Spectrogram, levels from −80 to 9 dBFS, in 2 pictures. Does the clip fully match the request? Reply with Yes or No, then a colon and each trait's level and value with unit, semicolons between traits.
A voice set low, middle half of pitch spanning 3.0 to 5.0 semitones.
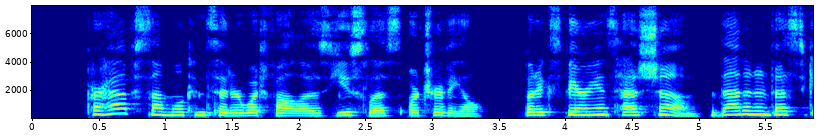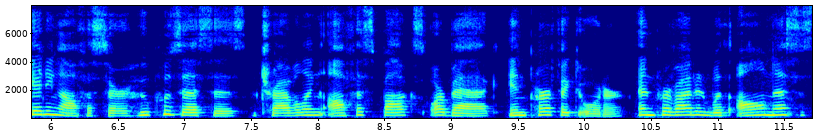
No: high, 210 Hz; average, 4.4 semitones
